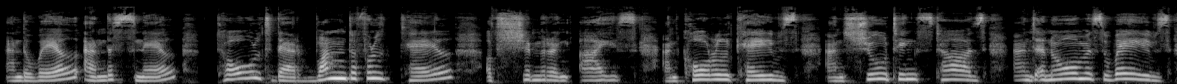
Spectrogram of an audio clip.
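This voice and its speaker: A woman reading a rhyming picture book aloud as a bedtime story, slow, gentle and rhythmic. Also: medium pitch. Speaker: storybook reader.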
